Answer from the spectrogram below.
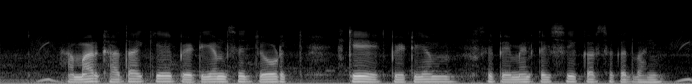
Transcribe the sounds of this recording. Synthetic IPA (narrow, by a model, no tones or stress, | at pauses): hɐmaːɾkʰaːt̪akepeːʈijəmsed͡ʒoːɽ | kepeːʈijəm | sepeːmẽːɳʈ̚kəɪsikəɾsəkət̪baːniː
